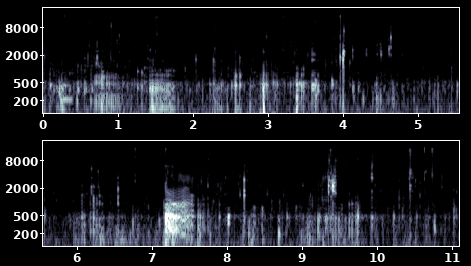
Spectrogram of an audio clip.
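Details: Woman's stomach growling recorded over a long session: low gurgling rumbles and squelches from the abdomen, ongoing throughout; ordinary borborygmi from normal gut activity.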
